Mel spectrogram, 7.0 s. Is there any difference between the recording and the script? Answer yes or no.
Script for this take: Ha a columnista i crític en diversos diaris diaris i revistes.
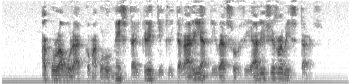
yes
